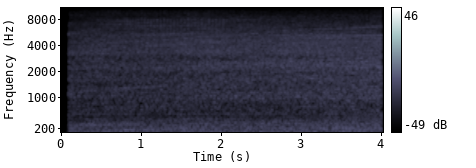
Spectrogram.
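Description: Steady outdoor background noise with a low, uneven rumble and no distinct events.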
